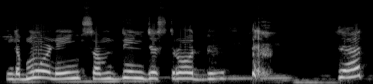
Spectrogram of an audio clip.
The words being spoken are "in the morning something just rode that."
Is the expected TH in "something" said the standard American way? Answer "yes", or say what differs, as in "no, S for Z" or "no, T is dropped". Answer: no, T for TH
